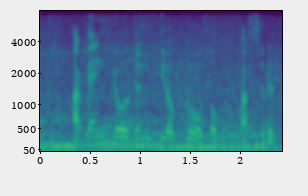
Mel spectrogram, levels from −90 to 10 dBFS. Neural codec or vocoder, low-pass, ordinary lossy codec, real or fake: codec, 16 kHz, 4 kbps, X-Codec, HuBERT features, trained on balanced general audio; 7.2 kHz; none; fake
